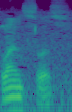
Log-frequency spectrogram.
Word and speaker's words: Wenceslas: of a good king Wenceslas. Good King Wenceslas. Wenceslas. Yeah, Wenceslas, but it's Wenceslas. Why are you saying funny? Because of the song, Good King Wenceslas.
